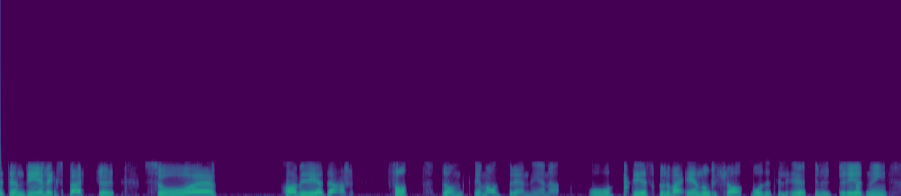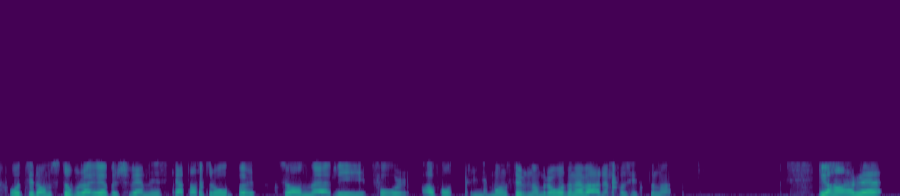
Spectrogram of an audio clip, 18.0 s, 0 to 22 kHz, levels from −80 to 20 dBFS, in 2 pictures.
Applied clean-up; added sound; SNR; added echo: neural diffusion model UNIVERSE++.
